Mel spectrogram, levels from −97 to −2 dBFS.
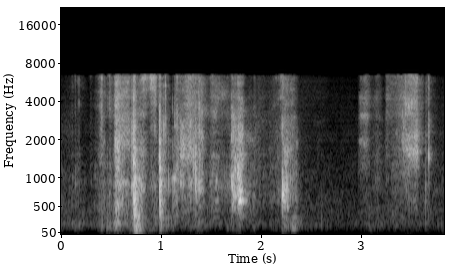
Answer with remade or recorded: remade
